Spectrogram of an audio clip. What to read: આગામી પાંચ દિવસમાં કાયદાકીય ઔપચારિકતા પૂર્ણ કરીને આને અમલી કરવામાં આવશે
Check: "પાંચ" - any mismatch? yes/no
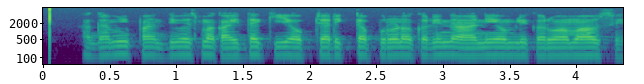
no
